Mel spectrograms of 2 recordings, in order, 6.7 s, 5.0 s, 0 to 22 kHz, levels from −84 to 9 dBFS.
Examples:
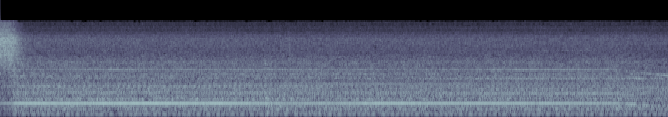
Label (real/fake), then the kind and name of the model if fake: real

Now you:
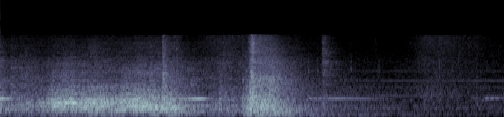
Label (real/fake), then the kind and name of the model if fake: real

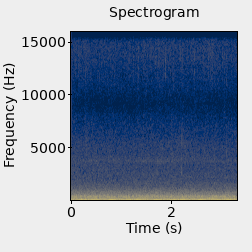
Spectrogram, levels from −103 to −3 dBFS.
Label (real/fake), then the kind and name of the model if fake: real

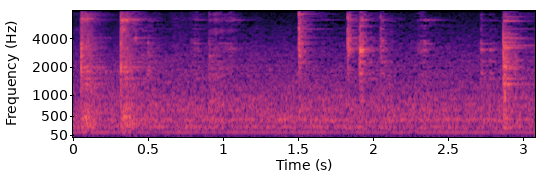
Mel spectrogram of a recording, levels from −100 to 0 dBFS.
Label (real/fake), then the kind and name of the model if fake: real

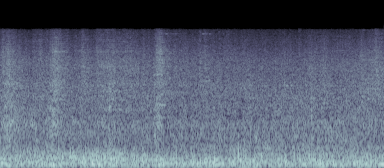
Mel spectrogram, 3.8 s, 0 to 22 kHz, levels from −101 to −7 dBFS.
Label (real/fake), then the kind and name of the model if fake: real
